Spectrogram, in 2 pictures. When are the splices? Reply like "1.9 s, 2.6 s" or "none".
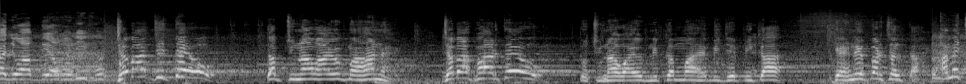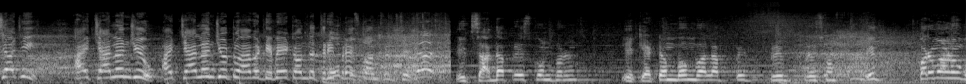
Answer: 1.1 s, 9.3 s, 14.1 s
